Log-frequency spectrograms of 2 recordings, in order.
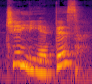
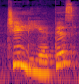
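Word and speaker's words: čilietė: Y bueno, en singular en masculino es chilietes, chilietes, en singular en femenino, chiliete. Chiliete, la che, se escribe de otra manera, chéquenlo en la pantalla, o sea, en lituano se escribe de otra manera.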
